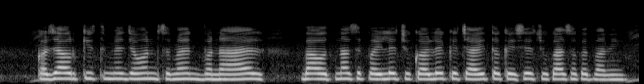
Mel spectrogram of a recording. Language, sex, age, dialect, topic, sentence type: Bhojpuri, female, 18-24, Southern / Standard, banking, question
